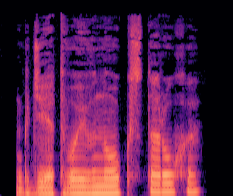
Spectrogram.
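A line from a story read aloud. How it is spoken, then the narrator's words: Rude, contemptuous question. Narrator (Russian): Смотря пренебрежительно на хозяйку дома, грубо спросил наместник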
